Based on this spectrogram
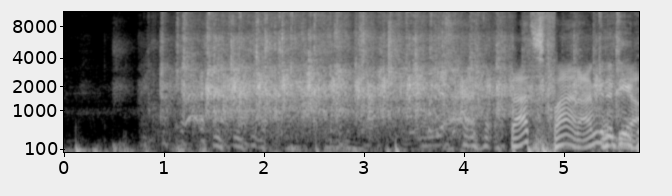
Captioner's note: audience applauds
